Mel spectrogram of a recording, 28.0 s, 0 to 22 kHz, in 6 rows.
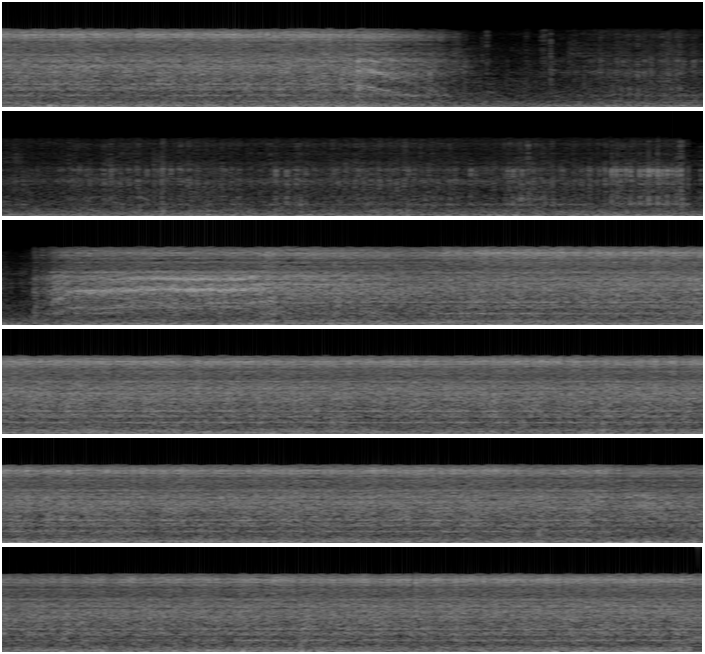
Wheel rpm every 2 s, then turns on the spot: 230, 100, 10, 20, 20, 190, 230, 230, 230, 230, 230, 230, 230, 230.
4-8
